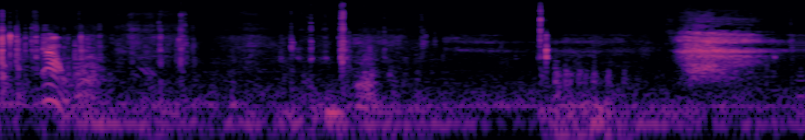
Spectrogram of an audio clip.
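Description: Fishing gear being handled in a kayak while a netted fish is dealt with: two sharp clicks a second and a half apart, then a brief rushing noise near the end, over a steady low rumble.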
